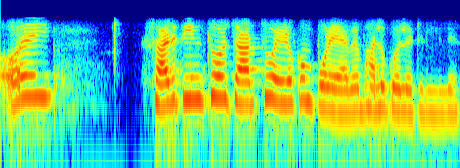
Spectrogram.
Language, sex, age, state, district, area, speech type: Bengali, female, 18-30, West Bengal, Malda, urban, conversation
